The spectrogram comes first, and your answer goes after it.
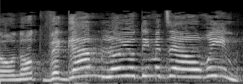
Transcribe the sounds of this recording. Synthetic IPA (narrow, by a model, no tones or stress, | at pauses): ono̞t̪veɡamlo̞jo̞d̪imet̪zeao̞ʁim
